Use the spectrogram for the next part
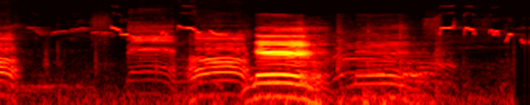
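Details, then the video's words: Cattle wandering a rice paddy while grazing give a series of deep harmonic moos, one louder bellow near the middle, with high chirping birds and a few light clicks toward the end. "Suara Sapi Lembu Lucu"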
